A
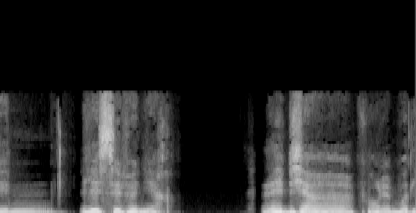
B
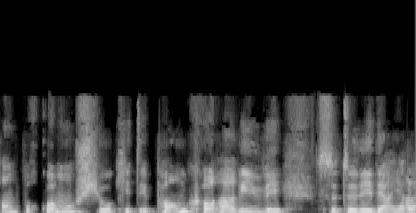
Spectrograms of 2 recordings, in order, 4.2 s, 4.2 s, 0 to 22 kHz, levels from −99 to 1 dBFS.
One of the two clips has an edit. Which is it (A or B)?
A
